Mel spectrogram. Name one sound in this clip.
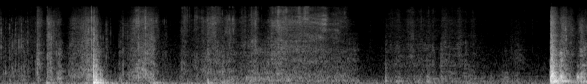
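Cards rustle softly between a pair of hands.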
